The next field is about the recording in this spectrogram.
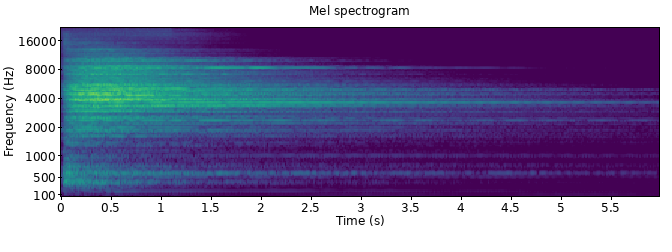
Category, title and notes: Instrument samples > Percussion
HR V10 Crash
synthetic drums processed to sound naturalistic
cymbals, drum, stereo, drums, digital, physical-modelling, sample, machine, one-shot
